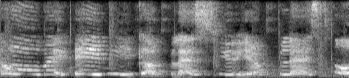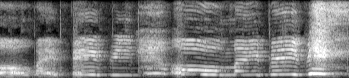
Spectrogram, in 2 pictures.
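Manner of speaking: high, loud, slow sobbing cry. Retold or imitated. New mother crying over her newborn on her chest, high and slow. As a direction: wail it through happy tears. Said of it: "I was just screaming".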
